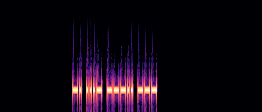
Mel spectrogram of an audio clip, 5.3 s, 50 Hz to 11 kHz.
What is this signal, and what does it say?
Morse code, heard as a keyed tone, about 36 wpm, 700 Hz. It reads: NV8O
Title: USA Call Signs - 4 Characters - Repeated 3x - 35wpm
